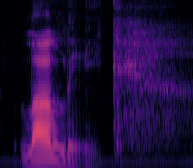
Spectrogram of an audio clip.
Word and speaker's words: Lalique: Lalique, I think. Please show. Yeah, fuck. Pronunciation. Lalique.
